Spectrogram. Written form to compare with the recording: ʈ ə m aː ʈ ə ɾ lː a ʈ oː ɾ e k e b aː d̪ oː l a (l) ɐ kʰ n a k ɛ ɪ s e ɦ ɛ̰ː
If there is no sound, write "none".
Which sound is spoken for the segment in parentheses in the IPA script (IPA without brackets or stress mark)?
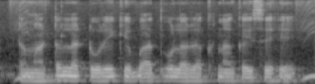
ɾ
